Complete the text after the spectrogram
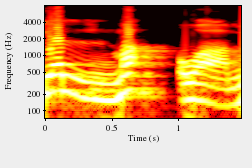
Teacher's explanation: میم پر تھوڑا سا جھٹکا لگائیں گے کیونکہ حمزہ پر جزم ہے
